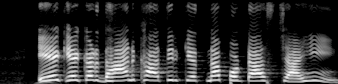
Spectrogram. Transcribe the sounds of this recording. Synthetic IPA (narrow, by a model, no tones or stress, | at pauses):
ekekəɾd̪ʱankʰat̪iɾket̪napoʈast͡ʃaɦĩ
